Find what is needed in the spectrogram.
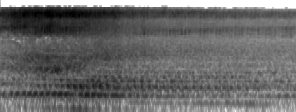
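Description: A noisy car passing by on the street: its engine hum and tyre noise grow loudest about a second in, then fade as it drives away.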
